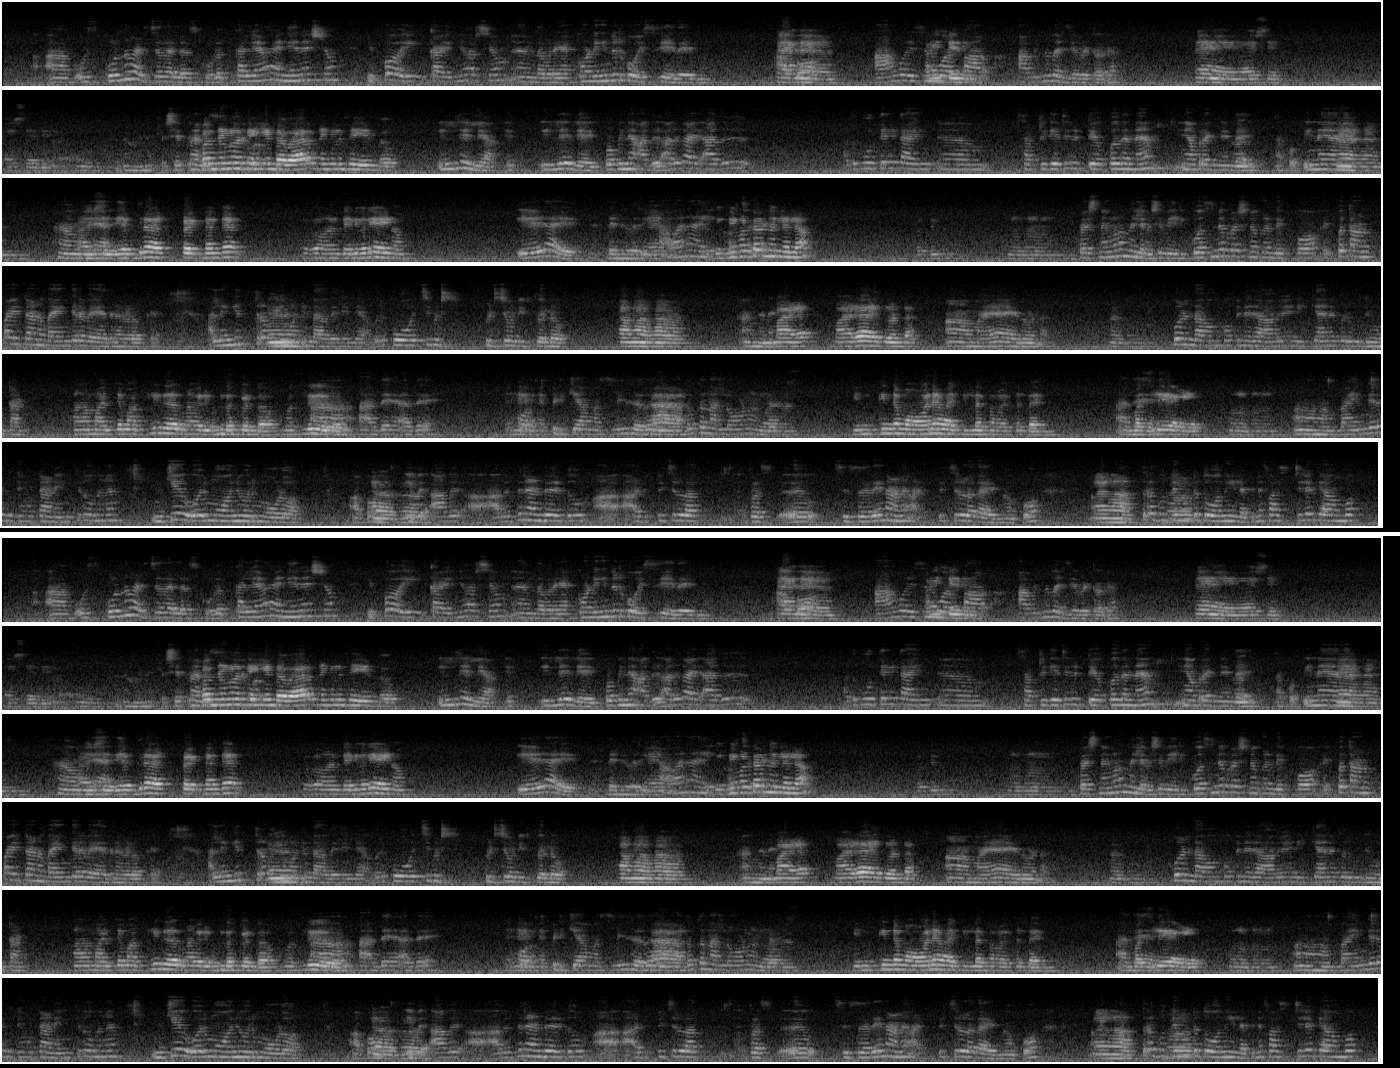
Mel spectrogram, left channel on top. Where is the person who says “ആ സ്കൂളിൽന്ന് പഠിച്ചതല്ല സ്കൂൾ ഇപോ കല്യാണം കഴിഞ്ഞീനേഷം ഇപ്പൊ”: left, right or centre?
Left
